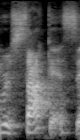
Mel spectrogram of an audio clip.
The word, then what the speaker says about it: Roussakis: Well, for those who do not know who Lilli Roussakis is, I said it right? – Yes.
